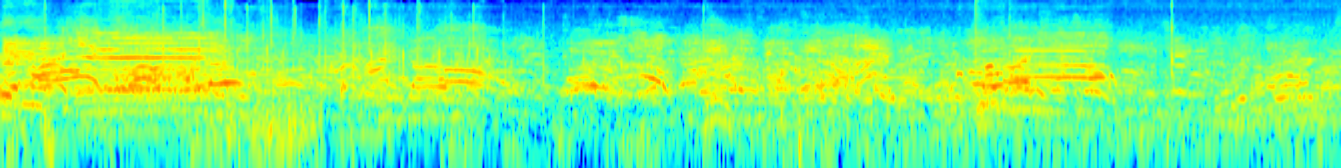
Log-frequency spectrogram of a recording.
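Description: Many voices shouting and calling out at once over an outdoor soccer game, overlapping with no clear words. There are longer, drawn-out shouts about a second in and again around eight seconds.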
